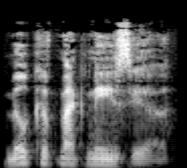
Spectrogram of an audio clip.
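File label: "milk of magnesia", British English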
